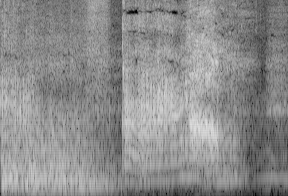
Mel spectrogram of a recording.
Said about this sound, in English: No! Get your damn dog off of me! He's biting my hand off!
